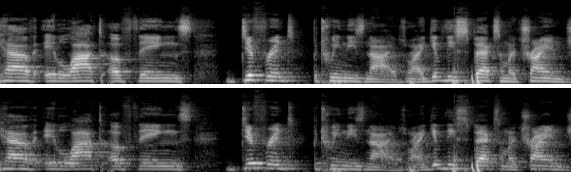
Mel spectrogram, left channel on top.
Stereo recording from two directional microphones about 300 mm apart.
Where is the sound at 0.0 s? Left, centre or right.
Centre.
